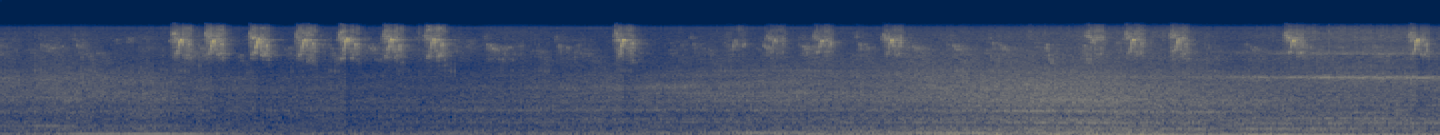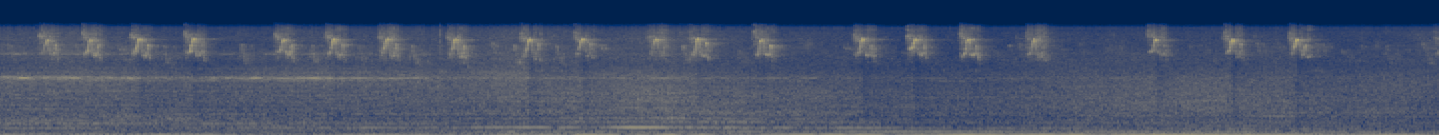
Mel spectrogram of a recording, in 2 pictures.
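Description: A bird chirping over and over, sharp high chirps about two or three a second with short pauses, over a low steady rumble.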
